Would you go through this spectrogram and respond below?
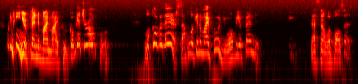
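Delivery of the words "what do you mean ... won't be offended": swooping New York accent, full of attitude. Acting out a reply to a brother offended by food: playing a New Yorker. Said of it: "it's New Yorkers who think like this".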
